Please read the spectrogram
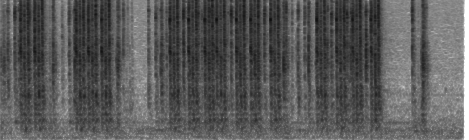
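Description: Typewriter-style typing sound effect: rapid key clicks in quick flurries, with a short break about a second and a half in, and a couple of last clicks near the end before it cuts off suddenly.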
